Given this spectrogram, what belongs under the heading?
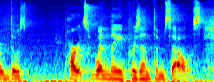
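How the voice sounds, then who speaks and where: A woman speaks over noticeable background noise. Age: 30s. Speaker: businesswoman and negotiator. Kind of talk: casual chat.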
